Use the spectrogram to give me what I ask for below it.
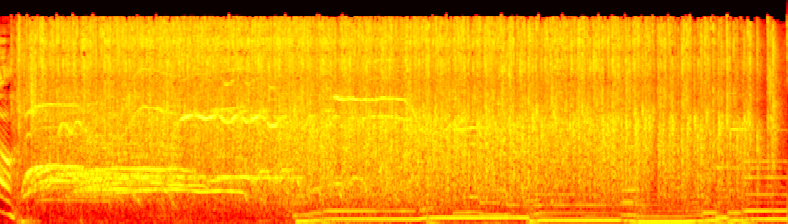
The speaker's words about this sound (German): Und als Musikerin ist sie sich dann wohl auch gewöhnt, wenn wir uns einen ganz einen lauten Applaus gönnen für sie.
